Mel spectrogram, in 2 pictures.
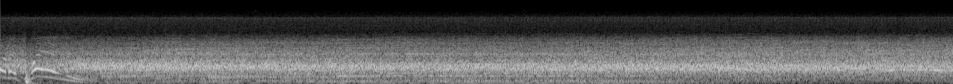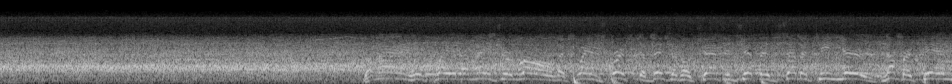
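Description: A huge stadium crowd roars and cheers loudly.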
